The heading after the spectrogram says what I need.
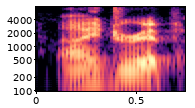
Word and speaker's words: iDrip: And you said your Instagram is just that iDrip? Yeah. Cool. Yes, I've been saying it right the whole time. iDrip.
